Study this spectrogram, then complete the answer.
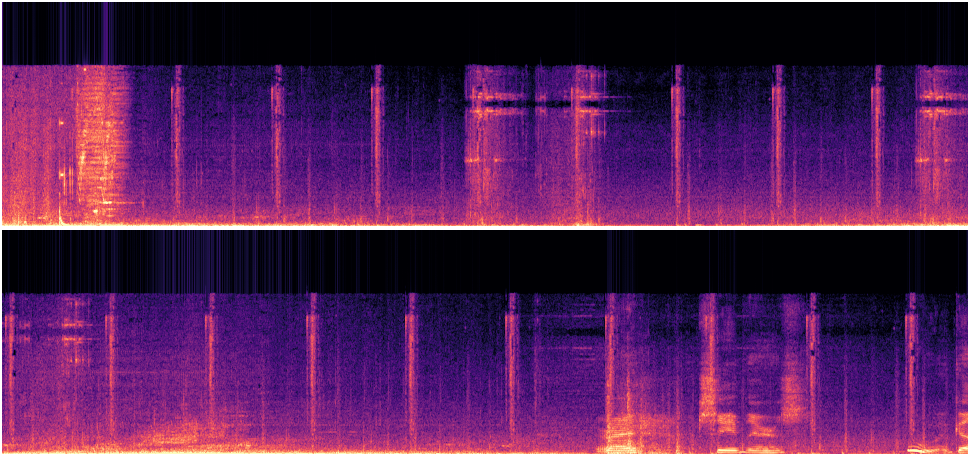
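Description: Footsteps patter quickly and steadily on the ground.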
